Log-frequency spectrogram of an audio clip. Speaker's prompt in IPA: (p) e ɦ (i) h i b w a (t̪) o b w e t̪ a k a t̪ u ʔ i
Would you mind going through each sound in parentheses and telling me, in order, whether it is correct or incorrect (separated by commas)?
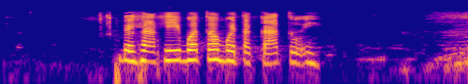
incorrect, incorrect, correct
